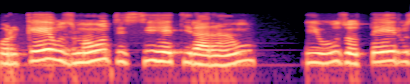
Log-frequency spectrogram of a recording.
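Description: Against a quiet background, a woman with a fairly high pitch talks at a very slow pace with ordinary pitch variation. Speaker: congregant. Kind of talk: reading aloud.

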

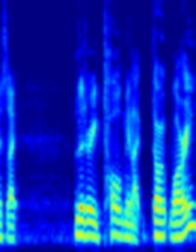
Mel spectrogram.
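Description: On a very clean recording with a silent background, a man with a New Zealand accent speaks at medium pitch in a monotone, flat way, the sound dry and close with no echo. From New Zealand, Auckland. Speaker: podcast guest, host's best friend. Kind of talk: casual chat, personal story.

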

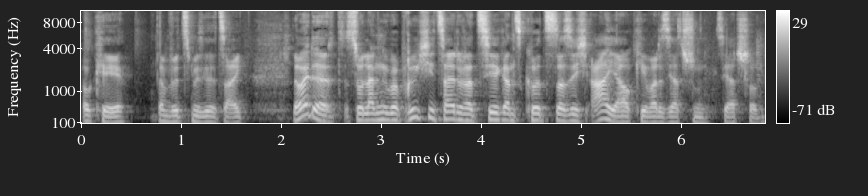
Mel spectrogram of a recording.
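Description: A man with an unremarkable speaking voice talks at a fairly quick pace. His pitch is medium, with ordinary variation. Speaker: podcast co-host, former YouTuber. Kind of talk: casual chat. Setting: remote call with headset. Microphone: new headset.

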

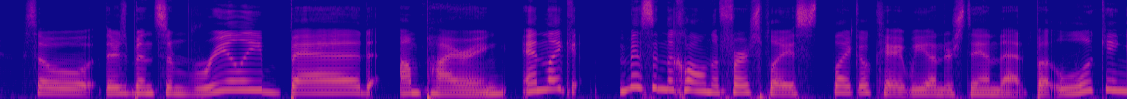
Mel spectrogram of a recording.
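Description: Her pitch swings very widely in a playful tone at a fairly slow pace. The woman's sound is dry and close, with no echo. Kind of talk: casual chat. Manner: joking, playful.

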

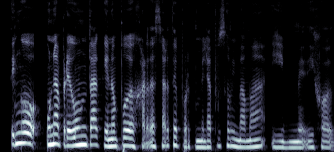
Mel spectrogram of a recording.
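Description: The recording is very clean, dry and close, with a silent background and no echo. A woman with a very deep, low pitch talks at a moderate pace with ordinary pitch variation. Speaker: podcast host. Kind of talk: interview.

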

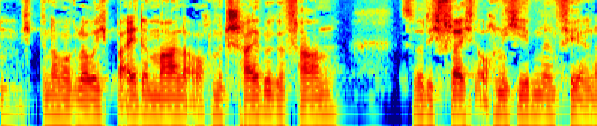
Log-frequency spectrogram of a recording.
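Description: A man talks at a very fast pace in a somewhat breathy, dark and mellow voice of medium pitch, his intonation monotone and flat. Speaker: podcast co-host. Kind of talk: casual interview.

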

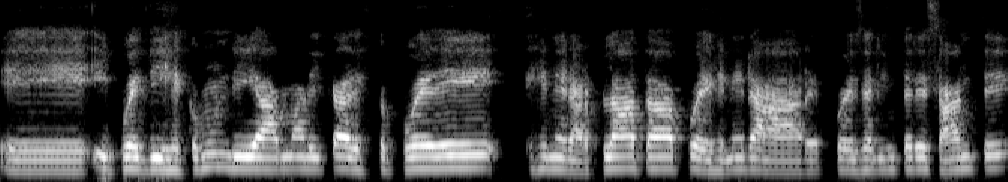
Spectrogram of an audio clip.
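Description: Over a silent background in a very clean recording, a man with a fairly high pitch speaks fairly slowly in a monotone, flat intonation. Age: 30s. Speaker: adult content creator. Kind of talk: interview.

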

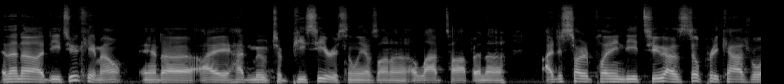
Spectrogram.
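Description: Moderately paced and fairly even in intonation, the man has an unremarkable speaking voice pitched fairly low. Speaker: Destiny 2 streamer and clan member. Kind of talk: casual podcast chat about gaming.

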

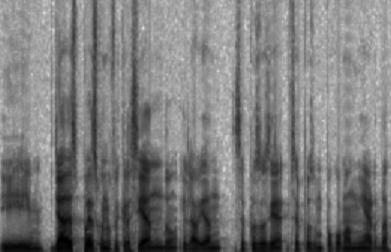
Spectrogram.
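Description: Man with a Costa Rican accent, fairly low in pitch, at a moderate pace with monotone, flat intonation. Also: dry, close sound with no echo. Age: young. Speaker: podcast guest. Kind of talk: casual chat.

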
